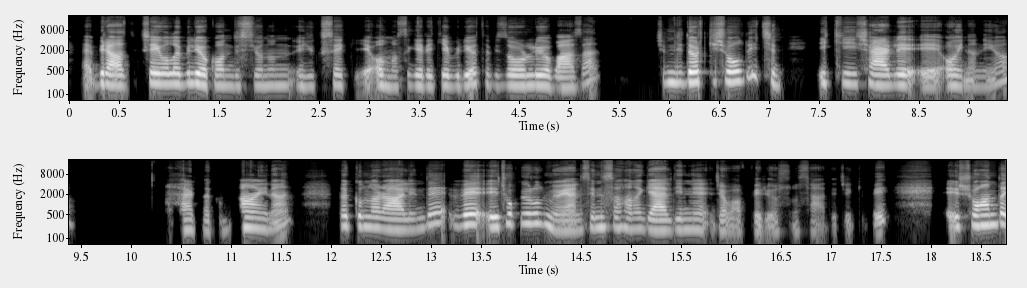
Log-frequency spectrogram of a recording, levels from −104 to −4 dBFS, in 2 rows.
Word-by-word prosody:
eee, -, -, -7 dB
birazcık 195 Hz, +1 st, +5 dB
şey 215 Hz, -1 st, +6 dB
olabiliyor, 205 Hz, -1 st, +4 dB
kondisyonunun 185 Hz, +1 st, -8 dB
yüksek 180 Hz, +2 st, -8 dB, 0.3 s
olması 175 Hz, -1 st, -5 dB
gerekebiliyor. 180 Hz, +1 st, -2 dB
Tabii, 190 Hz, -4 st, -18 dB
zorluyor 180 Hz, -1 st, 0 dB
bazen. 160 Hz, +7 st, -1 dB, 0.6 s
Şimdi 220 Hz, 0 st, -5 dB
4 230 Hz, 0 st, +7 dB
kişi 235 Hz, +1 st, +1 dB
olduğu 240 Hz, +7 st, +5 dB
için 220 Hz, -, -5 dB, 0.4 s
2'şerli, 200 Hz, -3 st, +2 dB
eee, 85 Hz, -, -1 dB
oynanıyor. 85 Hz, -, -6 dB, 1.0 s
Her 180 Hz, 0 st, -6 dB
takım 165 Hz, +1 st, -18 dB
Aynen. 205 Hz, -, 0 dB, 0.5 s
Takımlar 220 Hz, -3 st, -3 dB
hâlinde 190 Hz, +10 st, +1 dB
ve, 255 Hz, +3 st, +3 dB
eee, 215 Hz, 0 st, +5 dB
çok 265 Hz, +3 st, -5 dB
yorulmuyor, 275 Hz, -8 st, -3 dB
yani, 175 Hz, -, +2 dB
senin 205 Hz, +2 st, -7 dB
sahana 205 Hz, -3 st, -7 dB
geldiğine 185 Hz, 0 st, -1 dB
cevap -, -, -11 dB
veriyorsun -, -, -14 dB
sadece, -, -, -19 dB
gibi. -, -, -11 dB, 0.6 s
Eee, 220 Hz, -, -2 dB
şu 235 Hz, +3 st, 0 dB
anda 250 Hz, +3 st, +5 dB
195 Hz, 125 wpm, -24 LUFS, 180-220 Hz, 1.0 s, 4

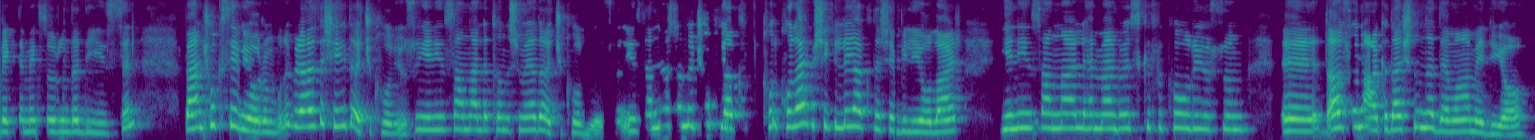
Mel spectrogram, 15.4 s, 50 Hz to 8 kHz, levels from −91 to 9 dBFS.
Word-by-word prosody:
beklemek 235 Hz, +1 st, -1 dB
zorunda 235 Hz, -1 st, +1 dB
değilsin. 220 Hz, -, -6 dB, 0.5 s
Ben 300 Hz, +2 st, +5 dB
çok 370 Hz, +2 st, -1 dB
seviyorum 260 Hz, -, +3 dB
bunu. 395 Hz, -2 st, -3 dB
Biraz 340 Hz, +1 st, +5 dB
da -, -, +1 dB
şeye 360 Hz, -2 st, -2 dB
de -, -, -2 dB
açık -, -, 0 dB
oluyorsun; 210 Hz, +7 st, -3 dB
yeni 275 Hz, 0 st, -1 dB
insanlarla 275 Hz, 0 st, -2 dB
tanışmaya 270 Hz, 0 st, -3 dB
da 275 Hz, -, +4 dB
açık 225 Hz, -2 st, -4 dB
oluyorsun. 215 Hz, -, -4 dB
İnsanlar 300 Hz, +7 st, -2 dB
sana 355 Hz, -1 st, +2 dB
çok 390 Hz, +3 st, -7 dB
yak 305 Hz, -1 st, +4 dB, 0.5 s
kolay 365 Hz, +5 st, +4 dB
bir 380 Hz, -, -3 dB
şekilde 340 Hz, -3 st, -1 dB
yaklaşabiliyorlar. 250 Hz, -8 st, +1 dB, 0.4 s
Yeni 290 Hz, +2 st, +3 dB
insanlarla 310 Hz, -1 st, 0 dB
hemen, 300 Hz, 0 st, 0 dB
böyle, 300 Hz, 0 st, -1 dB
sıkı 300 Hz, +2 st, -7 dB
fıkı 310 Hz, -1 st, -8 dB
oluyorsun, 285 Hz, -2 st, -2 dB, 0.3 s
eee, -, -, +4 dB
daha 310 Hz, +3 st, +6 dB
sonra 335 Hz, +1 st, +1 dB
arkadaşlığın 280 Hz, +4 st, +2 dB
da 305 Hz, -2 st, +1 dB
devam 240 Hz, 0 st, +1 dB
ediyor. 185 Hz, -4 st, +1 dB
290 Hz, 160 wpm, -24 LUFS, 245-330 Hz, 0.5 s, daha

